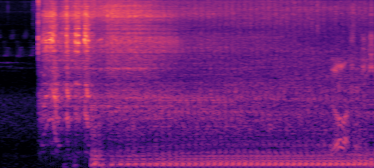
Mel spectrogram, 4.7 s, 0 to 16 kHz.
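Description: A Suzuki Intruder M800 trike engine cranks and fires up, then settles into a loud, rapid, lumpy idle pulse close to the listener, with a person speaking briefly.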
